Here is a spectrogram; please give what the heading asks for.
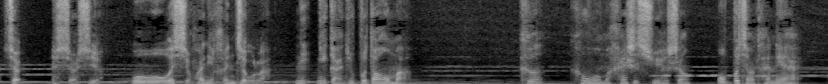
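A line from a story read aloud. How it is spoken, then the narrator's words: Embarrassed stammering. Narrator (Chinese): 他脸一红，结结巴巴地说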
